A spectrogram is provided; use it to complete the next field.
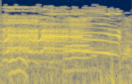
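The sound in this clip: A rooster crows loudly at a chicken market in one long, strained call. The call is rich in harmonics and dips in pitch near its end, with no talk over it.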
